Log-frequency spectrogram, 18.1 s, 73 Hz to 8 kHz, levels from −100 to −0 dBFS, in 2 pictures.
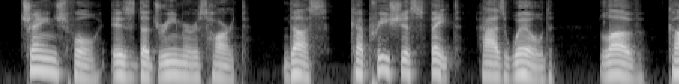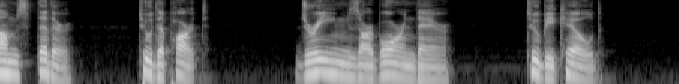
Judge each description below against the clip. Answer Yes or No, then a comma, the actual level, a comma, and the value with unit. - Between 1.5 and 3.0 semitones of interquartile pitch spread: No, average, 4.4 semitones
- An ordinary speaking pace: No, slow, 65 wpm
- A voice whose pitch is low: Yes, low, 115 Hz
